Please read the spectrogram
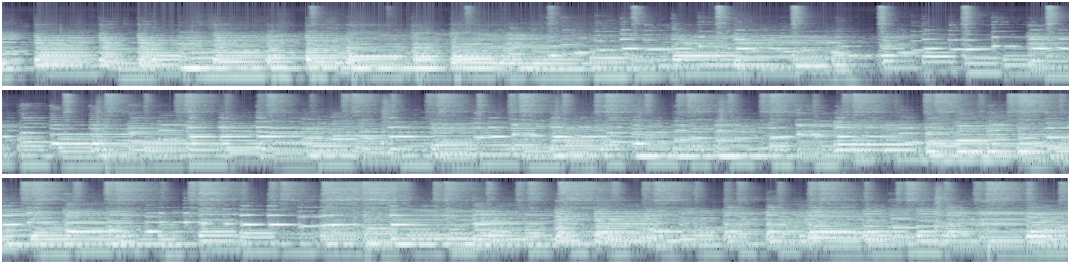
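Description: Small jazz combo playing a tune: grand piano leading with chords and melody, over electric bass and a drum kit whose cymbals keep a steady beat that grows more prominent partway through.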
